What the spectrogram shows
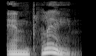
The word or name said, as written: enplane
